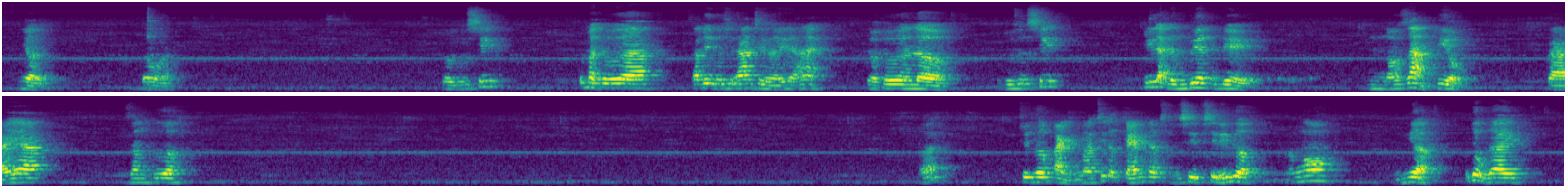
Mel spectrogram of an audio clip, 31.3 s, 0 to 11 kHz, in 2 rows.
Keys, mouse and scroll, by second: 4.4 ctrl+alt+z, 6.8 w, 7.5 alt+click, 9.5 l, 11.4 shift+click, 13.4 click, 15.1 click, 17.3 click, 18.3 click, 18.4 click, 19.5 click, 19.6 click, 22.8 click, 24.5 click, 24.6 double click, 24.8 click, 25.1 double click, 25.4 click, 25.6 click, 25.7 click, 25.9 double click, 26.1 click, 26.2 click, 26.7 click, 26.8 double click, 27.7 space, 27.9 click, 28.1 space, 30.9 ctrl+alt+z.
